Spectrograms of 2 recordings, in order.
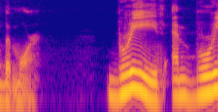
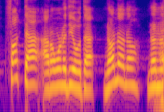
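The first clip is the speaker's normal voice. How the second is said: dismissive refusal; 6 semitones higher, faster than usual. Retold or imitated. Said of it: "what we normally do is we go".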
